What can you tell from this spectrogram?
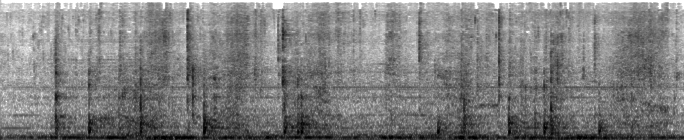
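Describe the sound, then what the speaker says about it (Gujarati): A spoon stirs a thick jowar and maize flour batter in a bowl, giving irregular wet scraping and soft knocks at close range over a low background hum. "હવે બધું આપણે મિક્સ કરી લઈ"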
